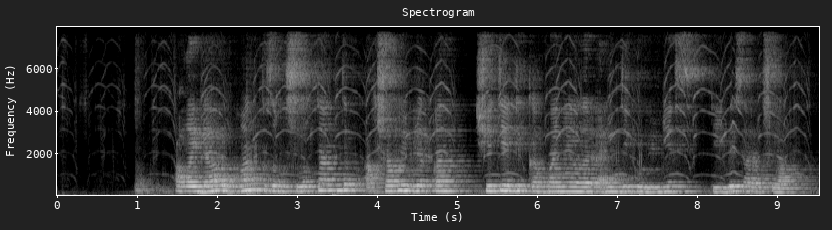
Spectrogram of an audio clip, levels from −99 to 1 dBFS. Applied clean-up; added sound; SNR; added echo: neural separator model SepFormer DNS4.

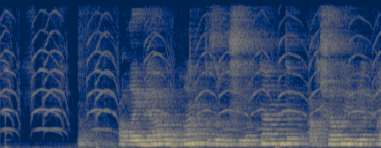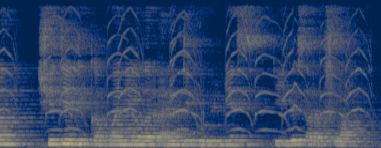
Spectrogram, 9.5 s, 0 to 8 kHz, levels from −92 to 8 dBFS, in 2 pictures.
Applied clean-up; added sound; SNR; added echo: none; Gull, seagull; 20 dB; reverberation time 1.0 s.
